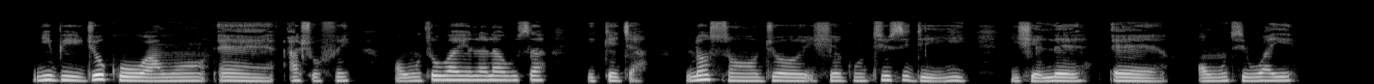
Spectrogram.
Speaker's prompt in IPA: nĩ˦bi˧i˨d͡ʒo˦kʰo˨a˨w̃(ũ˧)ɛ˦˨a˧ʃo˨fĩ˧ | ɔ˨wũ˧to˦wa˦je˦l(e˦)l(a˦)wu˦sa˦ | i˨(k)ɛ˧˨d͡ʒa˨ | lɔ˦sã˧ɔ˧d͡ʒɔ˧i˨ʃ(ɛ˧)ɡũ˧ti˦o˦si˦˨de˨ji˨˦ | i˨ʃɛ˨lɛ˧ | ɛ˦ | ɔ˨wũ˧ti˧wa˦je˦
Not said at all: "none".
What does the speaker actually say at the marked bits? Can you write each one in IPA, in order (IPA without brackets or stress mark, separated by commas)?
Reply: ɔ̃˧, a˦, a˦, k, ɛ˧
